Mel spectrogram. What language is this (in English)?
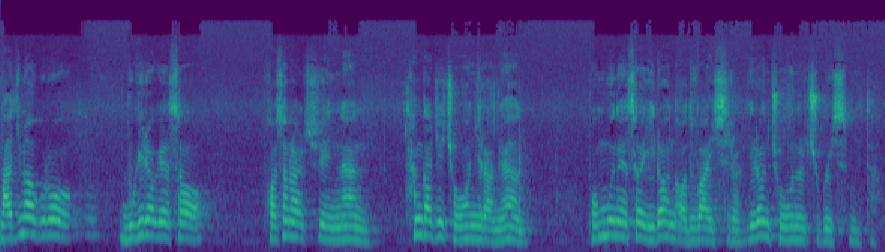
Korean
